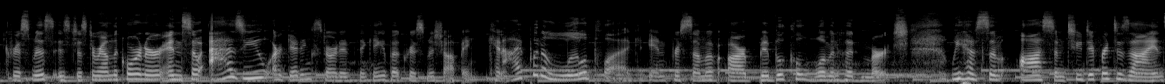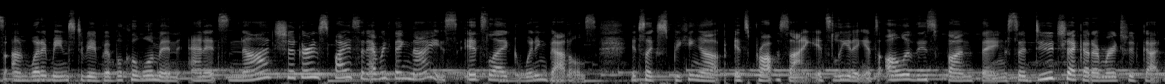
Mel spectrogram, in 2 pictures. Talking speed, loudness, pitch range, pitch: 210 wpm, -27 LUFS, 180-225 Hz, 200 Hz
